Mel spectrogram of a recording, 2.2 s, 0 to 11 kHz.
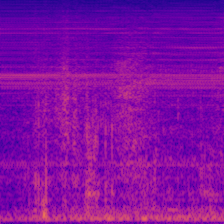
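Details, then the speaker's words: Hyundai Starex H1 heater blower motor, tested after repair (new brushes and commutator, top bearing lubricated): a steady, even whir with a faint whine and no scraping. The blower runs normally and its speed changes are audible. "I have already checked all the work, even the speed is audible,"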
